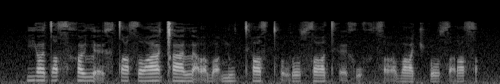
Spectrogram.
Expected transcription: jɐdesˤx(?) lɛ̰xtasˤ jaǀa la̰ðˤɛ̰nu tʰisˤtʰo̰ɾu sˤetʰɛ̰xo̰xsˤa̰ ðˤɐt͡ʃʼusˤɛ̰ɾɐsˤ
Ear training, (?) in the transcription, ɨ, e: ɨ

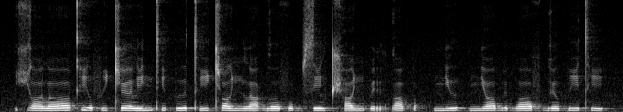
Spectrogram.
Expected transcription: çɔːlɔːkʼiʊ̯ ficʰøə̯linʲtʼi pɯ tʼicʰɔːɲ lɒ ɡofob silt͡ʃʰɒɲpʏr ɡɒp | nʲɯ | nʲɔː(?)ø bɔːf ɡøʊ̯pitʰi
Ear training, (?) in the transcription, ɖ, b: b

